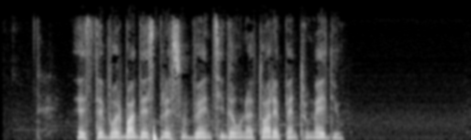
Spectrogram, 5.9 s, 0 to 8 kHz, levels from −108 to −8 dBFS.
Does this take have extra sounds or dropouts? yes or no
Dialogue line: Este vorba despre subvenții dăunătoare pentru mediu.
no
